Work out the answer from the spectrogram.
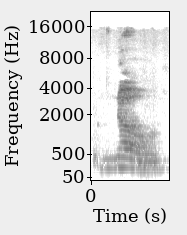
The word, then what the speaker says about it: known: That K is silent, like old and new. Past participle, known.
